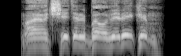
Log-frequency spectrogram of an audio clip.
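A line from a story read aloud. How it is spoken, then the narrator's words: Shouting out. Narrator (Russian): выкрикнул Артега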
